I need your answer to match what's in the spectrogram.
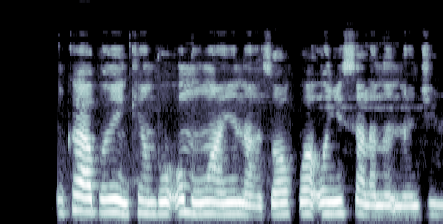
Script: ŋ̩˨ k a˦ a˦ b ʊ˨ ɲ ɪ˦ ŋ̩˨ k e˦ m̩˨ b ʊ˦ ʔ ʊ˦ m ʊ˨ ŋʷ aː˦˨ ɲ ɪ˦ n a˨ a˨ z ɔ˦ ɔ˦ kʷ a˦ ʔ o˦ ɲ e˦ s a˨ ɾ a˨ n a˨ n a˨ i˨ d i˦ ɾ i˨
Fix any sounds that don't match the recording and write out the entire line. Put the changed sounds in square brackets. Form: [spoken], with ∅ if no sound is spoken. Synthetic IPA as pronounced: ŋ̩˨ k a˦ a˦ b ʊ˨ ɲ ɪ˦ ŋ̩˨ k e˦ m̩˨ b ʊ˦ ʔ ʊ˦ m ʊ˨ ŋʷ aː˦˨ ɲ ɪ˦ n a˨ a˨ z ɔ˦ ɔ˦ kʷ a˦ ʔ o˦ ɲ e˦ s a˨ [l] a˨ n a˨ n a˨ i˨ [d͡ʒ] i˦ ɾ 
